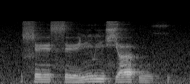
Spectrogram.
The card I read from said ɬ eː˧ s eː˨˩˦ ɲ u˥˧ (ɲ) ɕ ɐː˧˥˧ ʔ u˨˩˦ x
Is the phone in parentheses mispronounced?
no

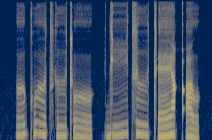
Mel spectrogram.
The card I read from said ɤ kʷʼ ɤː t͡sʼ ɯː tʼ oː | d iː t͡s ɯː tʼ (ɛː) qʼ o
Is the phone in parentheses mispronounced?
no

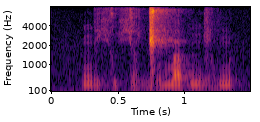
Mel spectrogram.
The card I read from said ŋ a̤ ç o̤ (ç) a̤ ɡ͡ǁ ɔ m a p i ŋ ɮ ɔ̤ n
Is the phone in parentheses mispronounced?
no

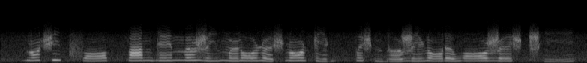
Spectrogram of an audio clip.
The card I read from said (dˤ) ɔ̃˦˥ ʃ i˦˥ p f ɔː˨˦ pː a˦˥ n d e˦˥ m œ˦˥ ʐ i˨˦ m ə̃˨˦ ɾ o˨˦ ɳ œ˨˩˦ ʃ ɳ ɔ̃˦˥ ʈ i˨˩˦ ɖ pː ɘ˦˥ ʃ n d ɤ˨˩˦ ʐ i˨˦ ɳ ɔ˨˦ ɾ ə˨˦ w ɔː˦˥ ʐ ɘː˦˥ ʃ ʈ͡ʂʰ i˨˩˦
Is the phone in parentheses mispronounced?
yes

